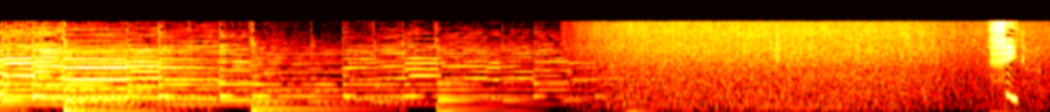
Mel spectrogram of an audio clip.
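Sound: heavy rain pouring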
